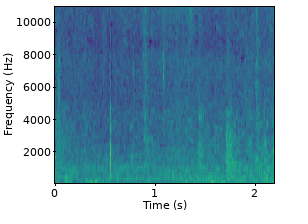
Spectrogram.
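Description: Wind rumbling on the microphone over a low hum of city traffic, with a single sharp click about half a second in.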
